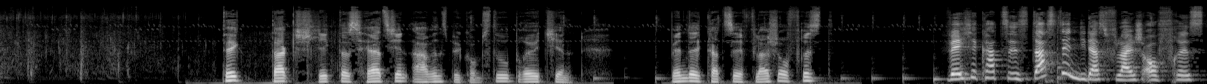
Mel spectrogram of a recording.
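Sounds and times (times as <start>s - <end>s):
small water drips: 0.0s - 2.6s
water splashing and sloshing: 0.0s - 2.7s.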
